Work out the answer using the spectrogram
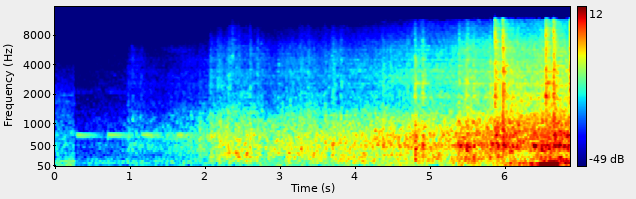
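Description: A railway level-crossing bell ringing faintly, then a passenger train approaching and passing close, its rumble growing steadily louder, with wheels clacking over rail joints near the end.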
